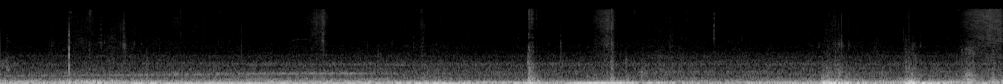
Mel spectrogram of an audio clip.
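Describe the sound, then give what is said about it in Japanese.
The engine of car No. 1 rumbles steadily, a deep continuous low drone filling the whole stretch, with a few brief clicks and swells in loudness; no one speaks. “今日は1号車で出てきてますんで1号車の時はこうあの録音っていうか雑音があんまないからですね綺麗に録音できるんで、ただエンジン音がちょっと、とどろいてくるから、”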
